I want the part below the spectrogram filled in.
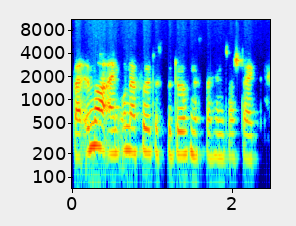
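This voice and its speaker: Here is a plain, everyday voice. Its intonation is fairly even. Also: woman. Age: 20s. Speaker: physics student and single mother. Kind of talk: interview about personal experience.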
